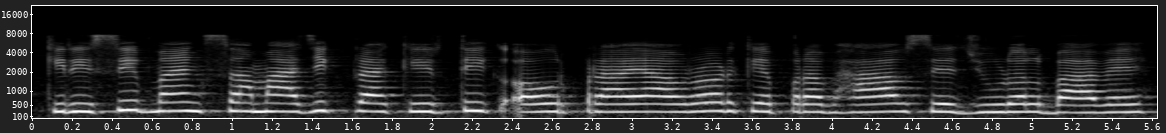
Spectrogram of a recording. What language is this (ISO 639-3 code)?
bho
